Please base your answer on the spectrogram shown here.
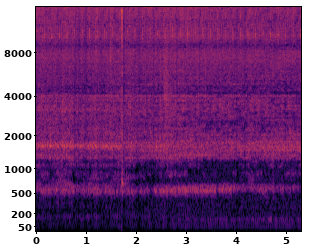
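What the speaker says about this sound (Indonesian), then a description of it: "Suara mesinnya menurun, injektornya yang naik." A 2010 Hyundai Avega automatic sits idling with its fuel injectors ticking loudly, a steady, even mechanical hum and fine rapid ticking with one sharp click partway through, close and continuous.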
